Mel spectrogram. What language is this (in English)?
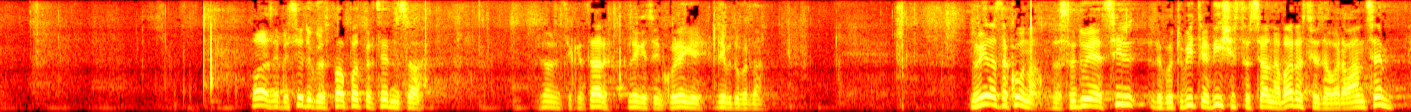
Slovenian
